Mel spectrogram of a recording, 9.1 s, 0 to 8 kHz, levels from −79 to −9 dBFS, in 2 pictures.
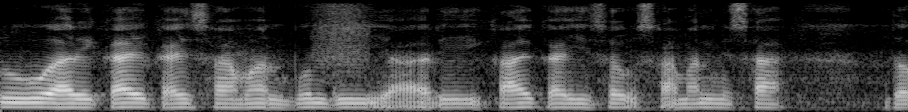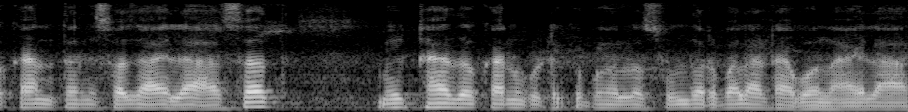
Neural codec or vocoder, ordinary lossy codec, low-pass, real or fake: vocoder, 44.1 kHz, 80 mel bands, Vocos; none; 7.2 kHz; fake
